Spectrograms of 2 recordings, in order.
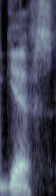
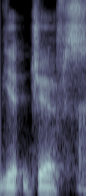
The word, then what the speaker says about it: GIF: I don't know why I would have said GIFs. Well, regardless, the White House has declared GIFs will be pronounced with a hard G.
